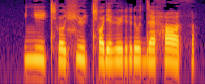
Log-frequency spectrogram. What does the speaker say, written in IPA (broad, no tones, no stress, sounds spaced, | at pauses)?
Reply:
ʎ i cʰ o ɕ ʉ cʰ ɔ ɾʲ ɛ ð ʉ r u d æ h ɑ θ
